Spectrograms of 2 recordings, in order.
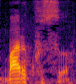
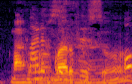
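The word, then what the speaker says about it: Marcus: 이름이다 그고이 마가라 이름은 로마식 라틴어 이름이죠 어 그러니까 그대로 이제 발음 보면 마르쿠스 마르쿠스 아마 그 마르크스를 영어로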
